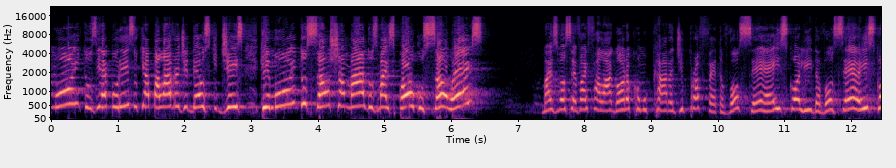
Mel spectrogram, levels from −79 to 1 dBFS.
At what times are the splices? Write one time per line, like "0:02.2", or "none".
0:07.2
